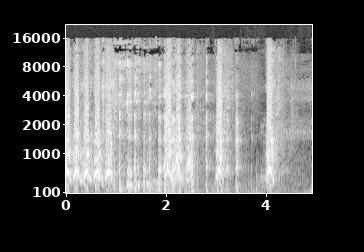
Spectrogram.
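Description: Several dogs bark loudly in quick, overlapping bursts, a steady flurry of yaps that thins out toward the end before one last sharp bark.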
